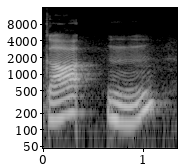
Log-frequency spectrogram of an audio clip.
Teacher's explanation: So I've rewritten that for you here with the letters AH, so you can visualize that open ah. There's no rounding and no O sound in gotten or in cotton. · we don't really have a vowel sound in our second syllable. We have what's called the syllabic N.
